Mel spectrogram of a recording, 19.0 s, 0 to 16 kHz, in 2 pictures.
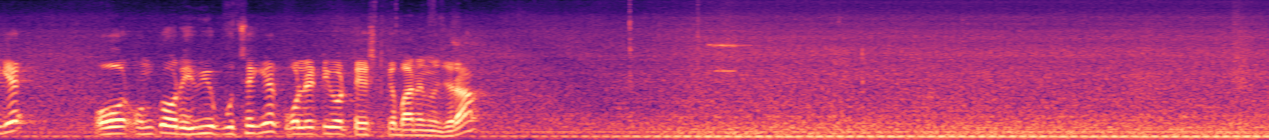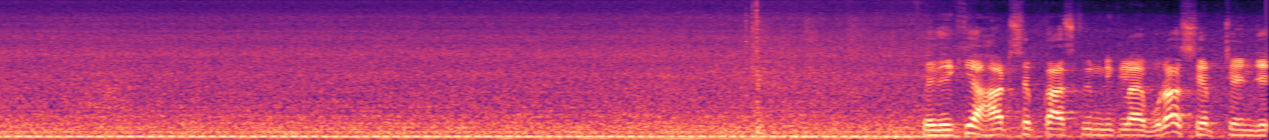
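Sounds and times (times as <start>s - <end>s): ice cream machine humming: 0.0s - 19.0s.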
